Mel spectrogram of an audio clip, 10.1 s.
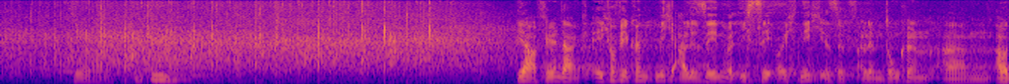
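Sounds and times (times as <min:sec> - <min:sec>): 
audience applause: 0:00.0 - 0:05.0
people whooping: 0:00.5 - 0:02.4
speech: 0:00.7 - 0:02.0, 0:05.2 - 0:10.0.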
